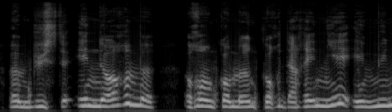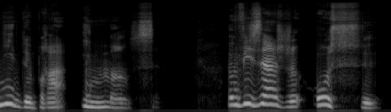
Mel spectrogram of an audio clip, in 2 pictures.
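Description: A woman reads scripted audiobook narration at a slow pace, her medium-pitched voice staying even. The audio is studio quality, with no echo.

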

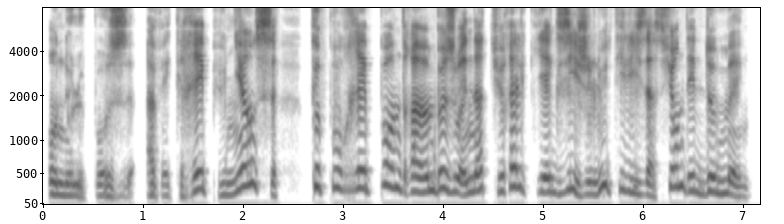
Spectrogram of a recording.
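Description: A woman narrating an audiobook at a measured pace with a wry, understated delivery. Her voice sits in an ordinary middle pitch. The recording is dry and close, with no room sound. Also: lively intonation, darkish tone, no room sound.

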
